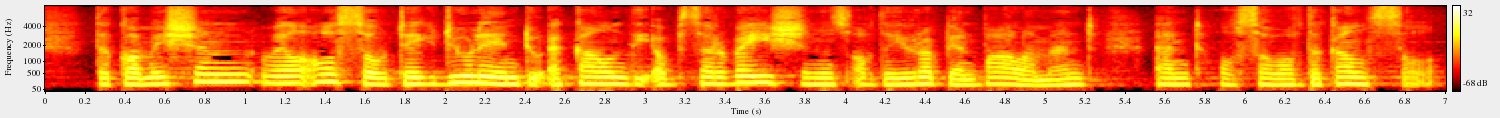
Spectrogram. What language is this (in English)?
English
